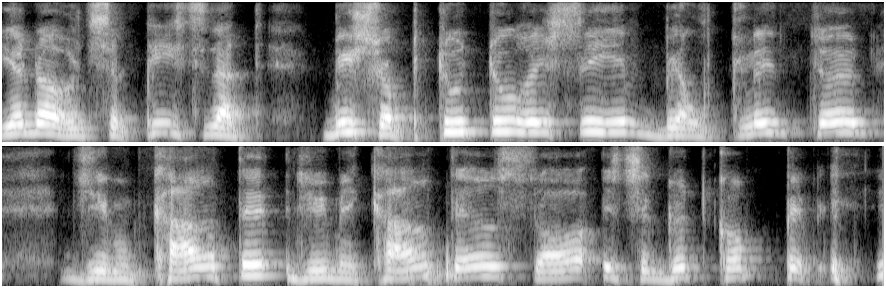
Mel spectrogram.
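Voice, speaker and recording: In a non-native accent, a woman talks at a fairly slow pace with a medium pitch, ordinary pitch variation and a dark, mellow tone. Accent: foreign accent, noticeable. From Israel. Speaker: chemist and professor. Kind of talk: interview.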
